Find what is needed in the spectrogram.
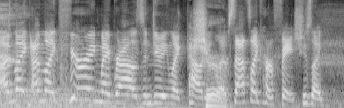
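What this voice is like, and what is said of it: Usual voice. Nothing is said of it.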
